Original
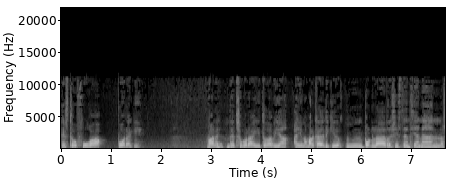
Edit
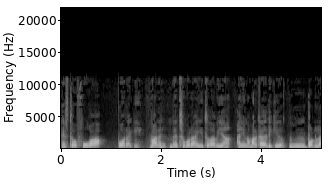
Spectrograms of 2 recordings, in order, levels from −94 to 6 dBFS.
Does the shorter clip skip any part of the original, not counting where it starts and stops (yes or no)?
yes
